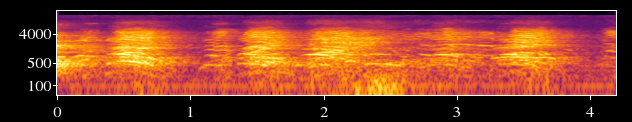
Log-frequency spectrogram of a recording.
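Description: A crowd at a Shab-e-Miraj religious gathering chants the Labbaik slogan in loud, rhythmic bursts, roughly one swell per second, with voices rising and falling together in repeated unison cries.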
